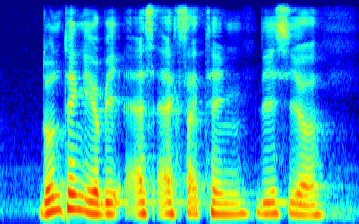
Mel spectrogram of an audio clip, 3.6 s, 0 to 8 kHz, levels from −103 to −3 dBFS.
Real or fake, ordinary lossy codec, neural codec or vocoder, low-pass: real; none; none; 7.2 kHz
